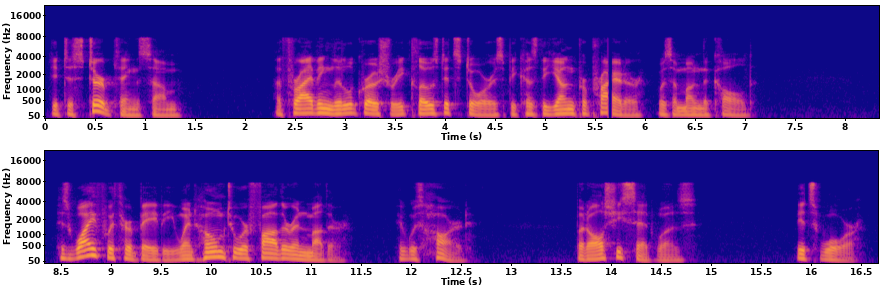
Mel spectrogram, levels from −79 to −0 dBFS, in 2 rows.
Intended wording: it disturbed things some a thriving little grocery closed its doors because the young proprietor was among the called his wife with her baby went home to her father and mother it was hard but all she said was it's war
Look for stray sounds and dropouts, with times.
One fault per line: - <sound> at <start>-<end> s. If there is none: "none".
- dropout at 5.6-5.7 s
